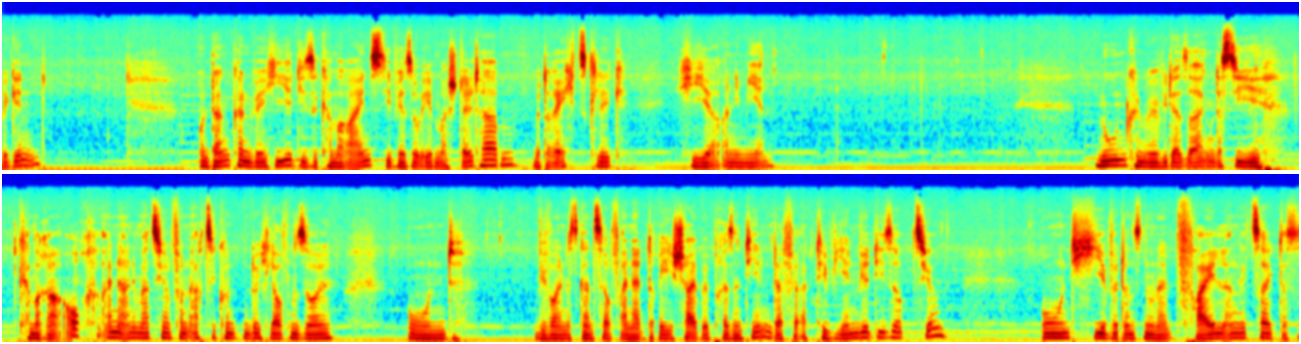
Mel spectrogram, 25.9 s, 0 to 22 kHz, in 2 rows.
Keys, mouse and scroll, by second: 4.7 right click, 7.6 click, 11.9 click, 13.1 BackSpace, 13.2 8, 17.8 click, 20.5 click.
